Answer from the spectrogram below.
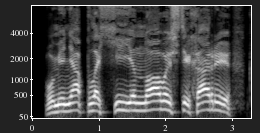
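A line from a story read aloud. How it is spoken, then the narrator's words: Shouted. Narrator (Russian): крикнул Мёллер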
